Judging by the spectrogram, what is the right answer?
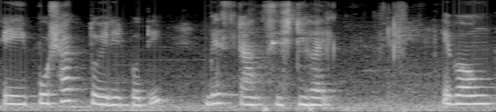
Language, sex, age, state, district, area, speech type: Bengali, female, 18-30, West Bengal, Purulia, urban, spontaneous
